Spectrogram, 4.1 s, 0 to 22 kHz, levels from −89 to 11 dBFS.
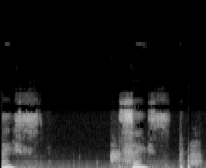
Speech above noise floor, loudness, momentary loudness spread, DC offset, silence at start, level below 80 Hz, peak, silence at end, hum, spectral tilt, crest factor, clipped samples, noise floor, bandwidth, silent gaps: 35 dB; -16 LUFS; 17 LU; under 0.1%; 0 s; -52 dBFS; -2 dBFS; 0.1 s; none; -4 dB/octave; 16 dB; under 0.1%; -49 dBFS; 9.6 kHz; none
